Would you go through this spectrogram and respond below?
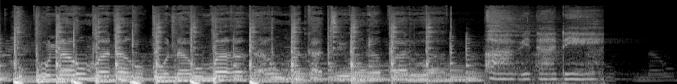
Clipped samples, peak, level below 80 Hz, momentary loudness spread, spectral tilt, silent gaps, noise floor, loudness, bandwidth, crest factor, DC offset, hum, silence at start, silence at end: under 0.1%; 0 dBFS; -22 dBFS; 13 LU; -5.5 dB/octave; none; -51 dBFS; -14 LUFS; 17 kHz; 14 dB; under 0.1%; none; 0 s; 0.75 s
